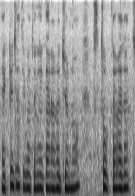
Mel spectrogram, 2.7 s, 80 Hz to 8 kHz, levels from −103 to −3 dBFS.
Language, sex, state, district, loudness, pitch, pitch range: Bengali, male, Tripura, West Tripura, -17 LUFS, 205 Hz, 200-215 Hz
